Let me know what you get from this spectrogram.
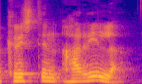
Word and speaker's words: Kristin Harila: Det var Kristin Harila. – Väldigt bra uttalt.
